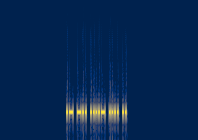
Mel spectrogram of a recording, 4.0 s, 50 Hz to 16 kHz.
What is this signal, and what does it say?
Morse code, heard as a keyed tone, about 42 wpm, 700 Hz. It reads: AD4HI
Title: USA Call Signs - 5 Characters - Repeated 3x - 45wpm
